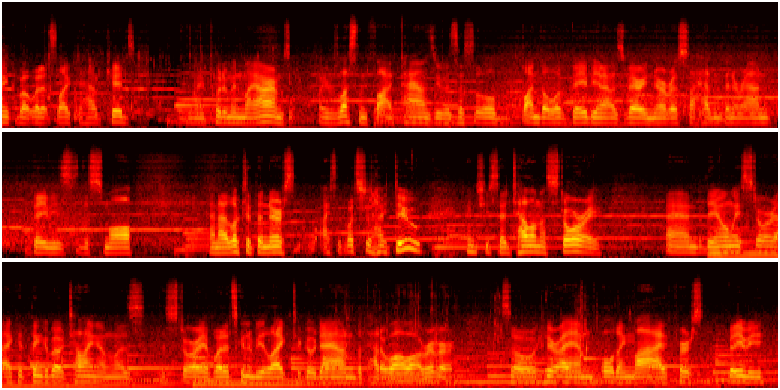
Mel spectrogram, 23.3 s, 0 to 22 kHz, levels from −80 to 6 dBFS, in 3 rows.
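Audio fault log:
No fault appears in this audio fault log.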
